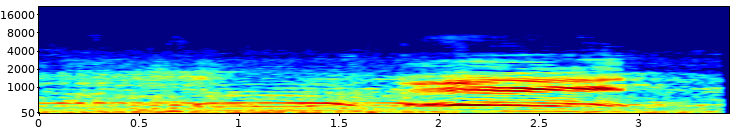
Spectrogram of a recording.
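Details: Sahiwal bull at a cattle market in Natore, Bangladesh, on 2 February 2025: one swelling moo rises to a louder, strained peak before cutting off, with talk and soft music behind.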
